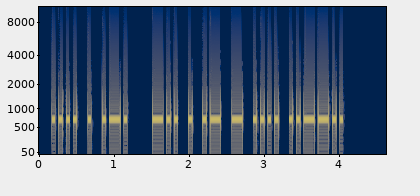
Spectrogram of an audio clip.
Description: Morse code, heard as a keyed tone, about 25 wpm, 700 Hz. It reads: HER DEATH?
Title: Sentences from Top 1500 Words 25wpm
